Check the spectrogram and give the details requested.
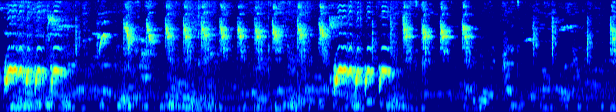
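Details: Local zebra dove singing; two short rolling coo phrases three seconds apart, mixed with a long series of rapid, high pulsed chirps from another bird throughout.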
